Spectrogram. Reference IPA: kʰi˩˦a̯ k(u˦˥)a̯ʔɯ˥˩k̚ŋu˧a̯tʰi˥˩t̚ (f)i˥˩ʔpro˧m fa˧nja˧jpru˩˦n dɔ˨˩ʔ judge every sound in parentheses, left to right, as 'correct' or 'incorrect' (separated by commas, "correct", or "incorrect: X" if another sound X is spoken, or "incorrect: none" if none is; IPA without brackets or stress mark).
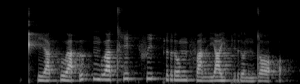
incorrect: u˨˩, correct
